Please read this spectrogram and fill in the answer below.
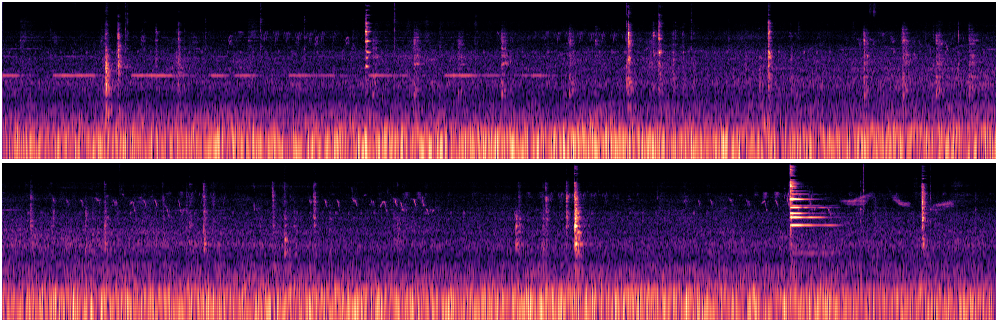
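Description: Fire ladder truck's engine running with a steady low hum. A warning alarm beeps a little more than once a second, stopping about seven seconds in. Scattered light clicks and clanks and a brief squeak come near the end.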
